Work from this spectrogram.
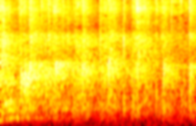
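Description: A congregation claps in thanks during a church worship service, a short burst of crowd clapping with some voices mixed in.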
